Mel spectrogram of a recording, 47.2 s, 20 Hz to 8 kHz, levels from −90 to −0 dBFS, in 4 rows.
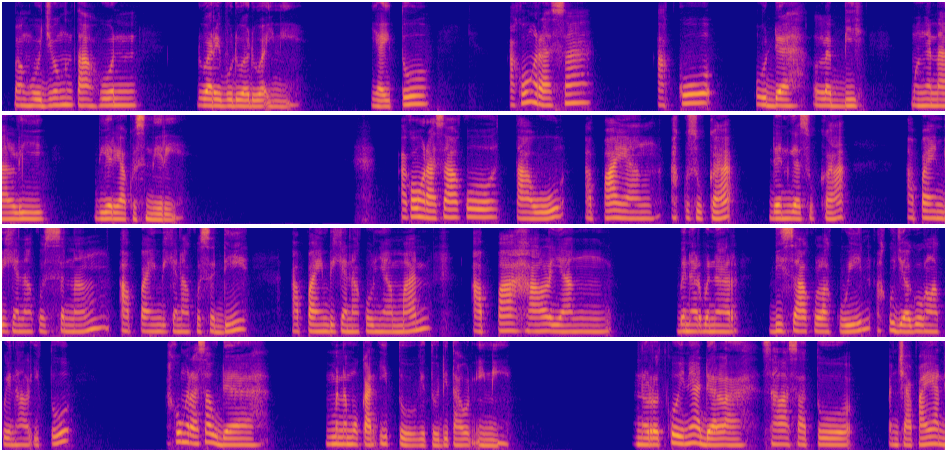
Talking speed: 85 wpm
